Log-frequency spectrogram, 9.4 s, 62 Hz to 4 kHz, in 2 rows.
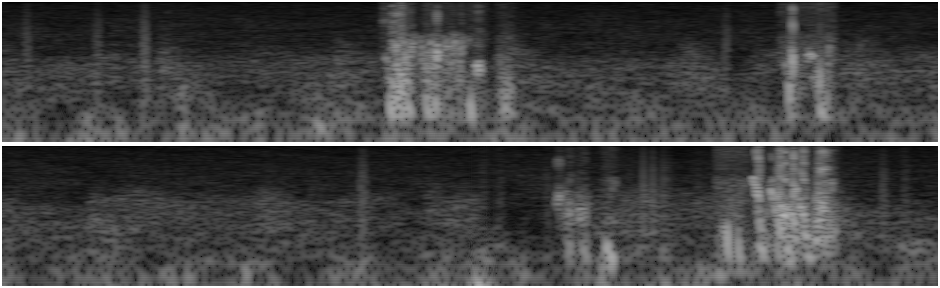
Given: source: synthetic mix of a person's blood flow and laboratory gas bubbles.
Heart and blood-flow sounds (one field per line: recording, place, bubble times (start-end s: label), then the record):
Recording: Doppler ultrasound of blood flow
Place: subclavian vein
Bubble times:
1.90-2.43 s: bubbles
2.46-2.58 s: bubbles
3.88-4.17 s: bubbles
7.44-7.63 s: bubbles
7.67-7.76 s: bubbles
8.24-8.88 s: bubbles
From the record:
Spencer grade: 2 (many but less than half of the cardiac periods contain bubble signals, singularly or in groups)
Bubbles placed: anywhere in the cardiac cycle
